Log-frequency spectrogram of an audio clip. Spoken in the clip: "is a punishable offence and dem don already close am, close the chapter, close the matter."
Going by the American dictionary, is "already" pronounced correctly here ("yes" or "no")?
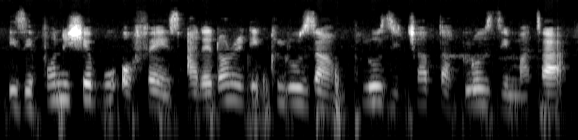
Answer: yes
